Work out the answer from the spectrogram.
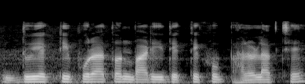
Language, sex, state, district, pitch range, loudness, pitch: Bengali, male, West Bengal, Darjeeling, 115-120 Hz, -17 LUFS, 120 Hz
